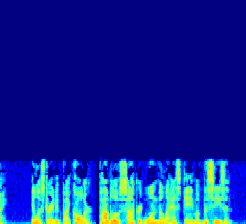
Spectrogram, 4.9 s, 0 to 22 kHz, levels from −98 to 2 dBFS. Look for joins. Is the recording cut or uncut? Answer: cut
